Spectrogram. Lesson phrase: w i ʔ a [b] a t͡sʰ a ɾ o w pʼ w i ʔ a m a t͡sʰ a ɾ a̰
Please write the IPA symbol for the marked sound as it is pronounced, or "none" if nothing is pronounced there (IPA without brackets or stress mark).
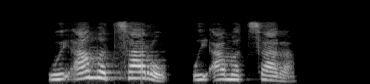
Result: m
